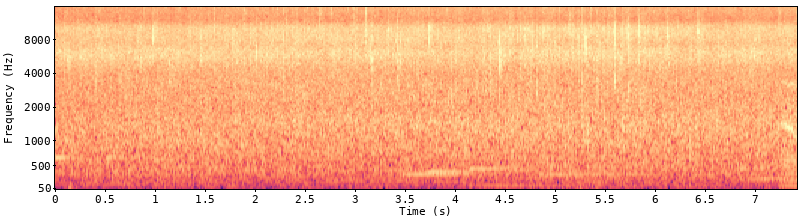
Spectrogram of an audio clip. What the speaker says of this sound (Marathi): आज पावसाचा वरान दिवसभर आहे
